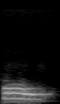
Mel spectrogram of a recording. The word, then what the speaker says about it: Om: It has three syllables, A, U, and Ma.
